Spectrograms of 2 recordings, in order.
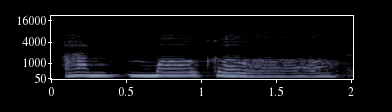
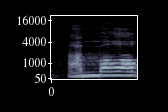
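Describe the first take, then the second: First: A slow, soft, half-hearted no; a hungry child barely refusing, very slowly; a drained, hungry child still says no; weak hungry refusal. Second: Put-on a child's defiant no; a flat, firm refusal; a stubborn child refusing breakfast. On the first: Retold or imitated. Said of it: "그랬던 애가 이제는". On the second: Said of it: "아침에는 ... 그랬던 애가".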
